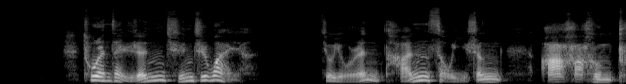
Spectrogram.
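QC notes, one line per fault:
Nothing to flag here, the speech comes through without any technical problems worth a note.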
